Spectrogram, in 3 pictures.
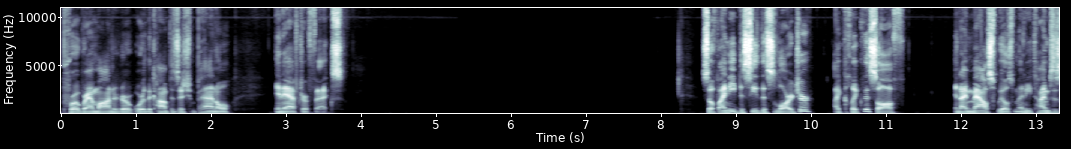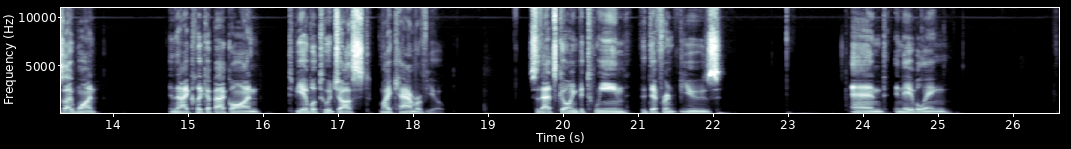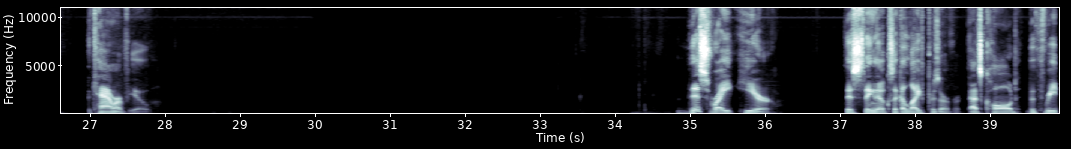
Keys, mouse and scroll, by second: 10.1 click, 11.4-11.9 scroll up 1, 11.9-13.1 scroll up 1, 14.5 click, 15.5-17.4 middle drag, 22.8 v, 24.9 n.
